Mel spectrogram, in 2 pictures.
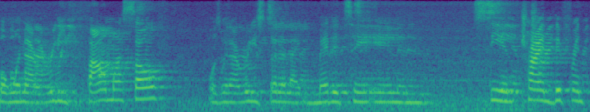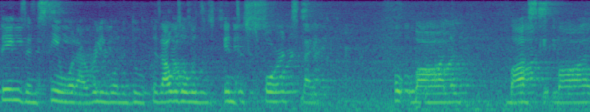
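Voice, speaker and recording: A woman with an American accent, medium pitch and moderate pace, with audible room echo and noticeable background noise. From Jamaica, then the Bronx from age 12. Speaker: reggae and dancehall artist. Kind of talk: interview. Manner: casual, animated.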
